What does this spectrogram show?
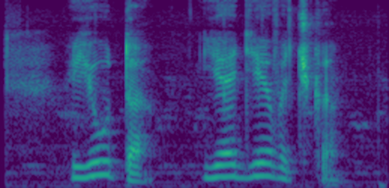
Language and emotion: Russian, neutral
